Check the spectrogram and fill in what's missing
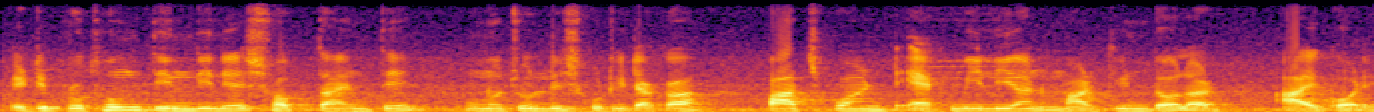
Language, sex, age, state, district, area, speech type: Bengali, male, 18-30, West Bengal, Kolkata, urban, read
